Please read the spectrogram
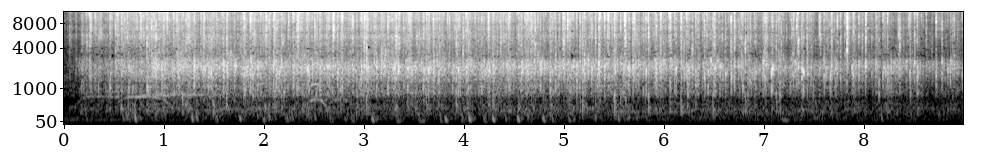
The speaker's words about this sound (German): Klatscht ihn hier vorne mit einem 10-Punkt-Applaus ans Mikrofon.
